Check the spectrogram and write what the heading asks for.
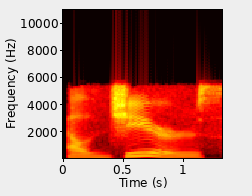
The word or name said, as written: Algiers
